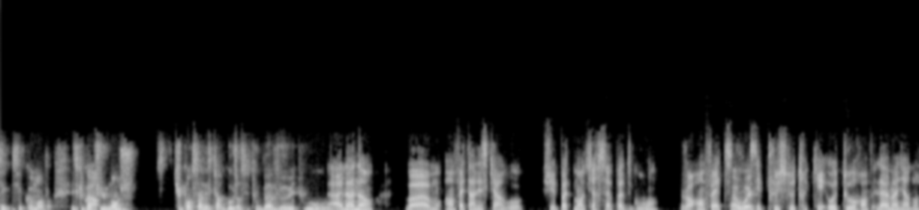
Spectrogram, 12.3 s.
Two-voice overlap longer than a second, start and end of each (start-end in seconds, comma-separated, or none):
none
